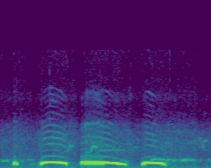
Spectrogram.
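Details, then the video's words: A spotted dove coo used to lure wild doves, opening with a short clipped note, then three loud arched coos, the second longest and bending downward at its end. "Mendengar Suara Pikat Burung Tekukur Ini Langsung Melambung Pencari Pikat"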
